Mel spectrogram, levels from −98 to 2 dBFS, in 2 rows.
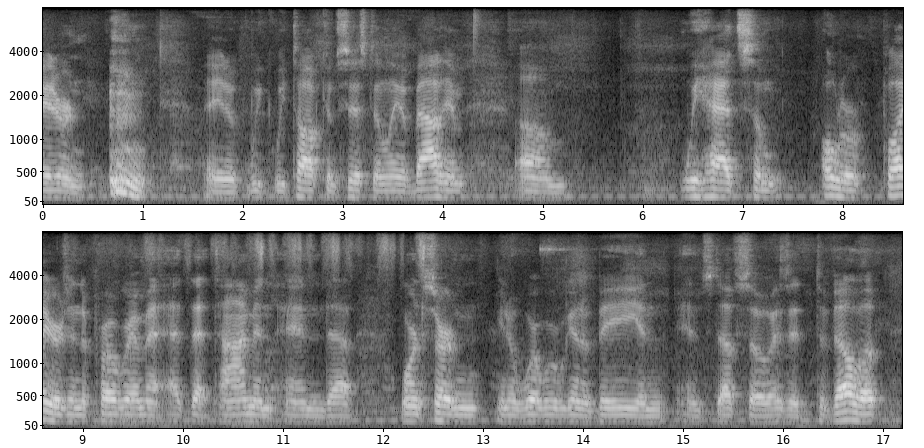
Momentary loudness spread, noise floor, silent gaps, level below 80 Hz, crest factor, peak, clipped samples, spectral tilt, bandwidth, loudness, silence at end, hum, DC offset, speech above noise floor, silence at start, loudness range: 14 LU; -45 dBFS; none; -54 dBFS; 18 dB; -2 dBFS; under 0.1%; -4.5 dB/octave; 8 kHz; -20 LUFS; 0 s; none; under 0.1%; 25 dB; 0 s; 3 LU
